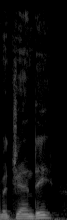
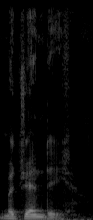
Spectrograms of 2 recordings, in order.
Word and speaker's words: Magendie: I spoke with Magendie at the annual literary conference On the Brink, held at Jacksonville State University. Magendie, is that right? That's right. And it's pronounced with that nice soft G because why?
